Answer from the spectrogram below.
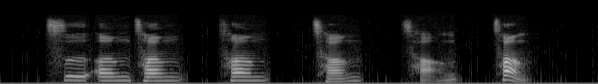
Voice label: "ceng", Chinese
